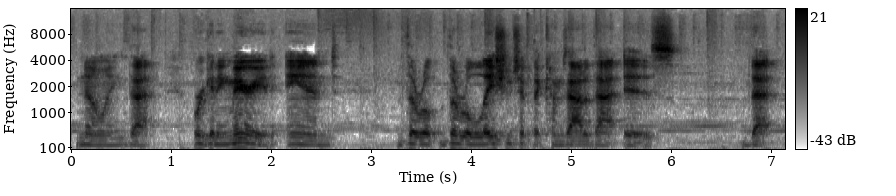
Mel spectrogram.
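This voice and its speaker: A young man chatting casually as the host's fiancé, relaxed and joking, a little halting. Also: low-pitched, faint music behind. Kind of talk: casual chat. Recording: roomy echo.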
